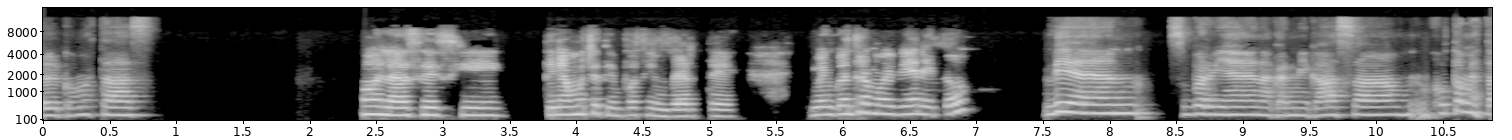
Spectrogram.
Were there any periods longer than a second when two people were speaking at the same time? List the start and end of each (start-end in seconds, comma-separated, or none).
none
